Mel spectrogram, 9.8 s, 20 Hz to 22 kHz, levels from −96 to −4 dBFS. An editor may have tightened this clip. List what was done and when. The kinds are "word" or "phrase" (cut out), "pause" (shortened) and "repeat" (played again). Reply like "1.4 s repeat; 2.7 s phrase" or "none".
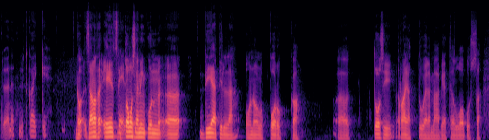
none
